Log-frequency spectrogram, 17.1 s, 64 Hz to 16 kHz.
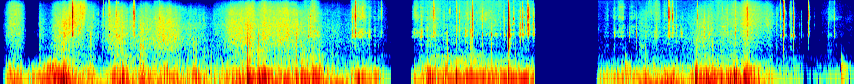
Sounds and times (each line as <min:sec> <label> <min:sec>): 0:00.9 Moving a gun around in a hand 0:04.2
0:04.8 Moving a gun around in a hand 0:07.7
0:12.2 Moving a gun around in a hand 0:16.8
